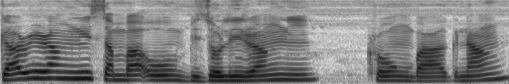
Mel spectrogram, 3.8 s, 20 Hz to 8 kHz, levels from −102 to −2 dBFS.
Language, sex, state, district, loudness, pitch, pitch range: Garo, male, Meghalaya, South Garo Hills, -15 LUFS, 175 Hz, 155-190 Hz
